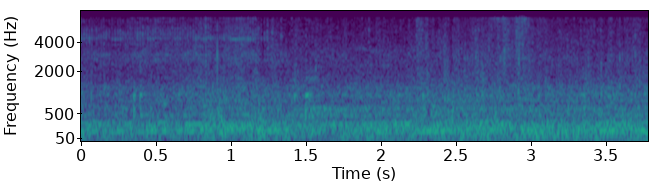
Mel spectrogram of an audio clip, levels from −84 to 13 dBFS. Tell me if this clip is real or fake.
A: real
